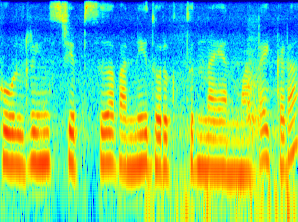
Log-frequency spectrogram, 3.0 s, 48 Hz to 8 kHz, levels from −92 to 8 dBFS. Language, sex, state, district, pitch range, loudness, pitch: Telugu, female, Andhra Pradesh, Guntur, 170-190 Hz, -14 LUFS, 180 Hz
